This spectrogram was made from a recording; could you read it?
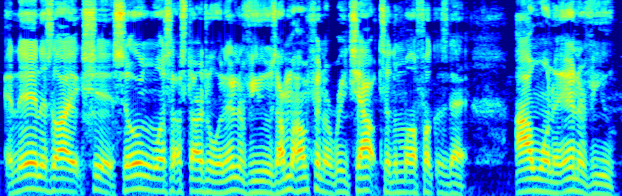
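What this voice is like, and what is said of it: Congested, sick-sounding voice. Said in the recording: “I'm still sick, bruh. You can hear it in my voice... blow all the snot out my right... It's allergy season, got me fucked up.”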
